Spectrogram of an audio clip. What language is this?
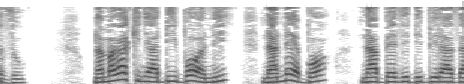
Kikuyu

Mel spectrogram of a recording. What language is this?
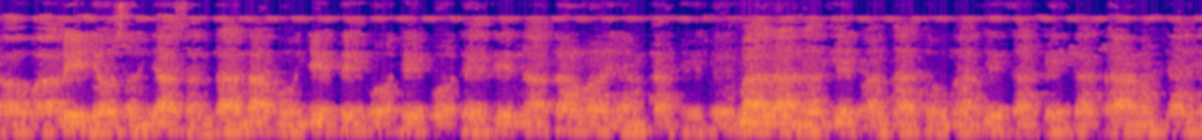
Thai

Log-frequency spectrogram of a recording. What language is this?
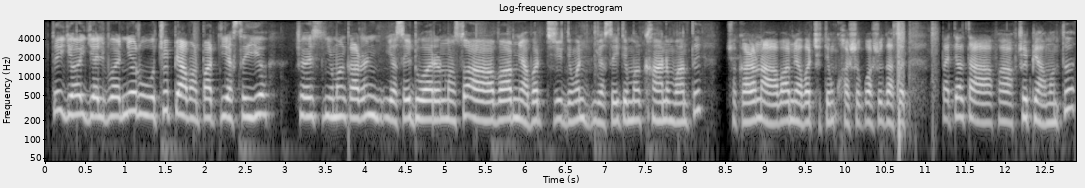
Kashmiri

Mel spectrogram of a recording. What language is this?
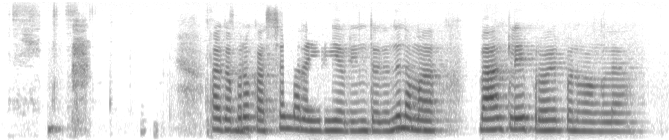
Tamil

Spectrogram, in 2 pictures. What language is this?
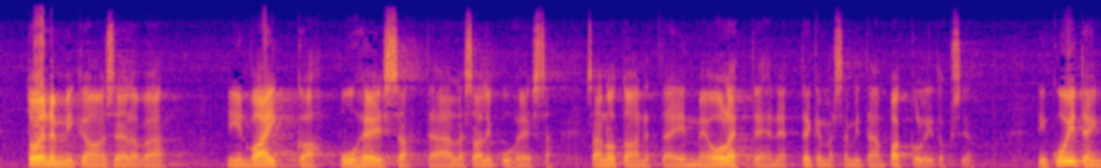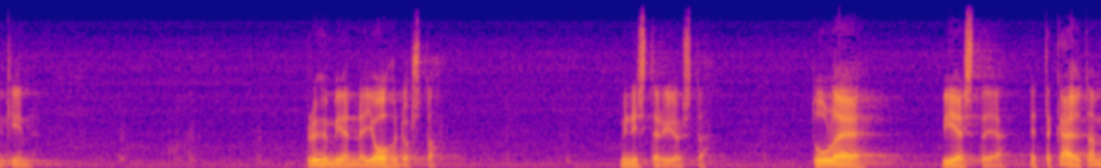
Finnish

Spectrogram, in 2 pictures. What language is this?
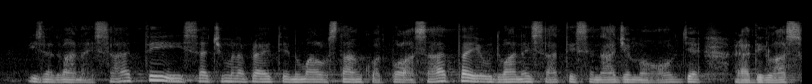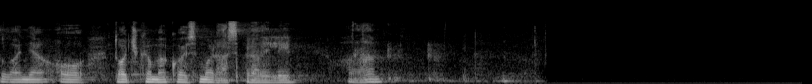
Croatian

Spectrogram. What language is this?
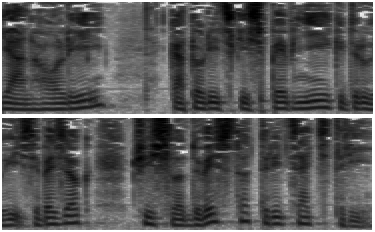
Slovak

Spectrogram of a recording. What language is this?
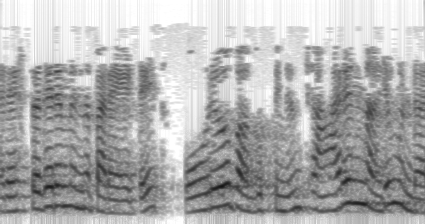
Malayalam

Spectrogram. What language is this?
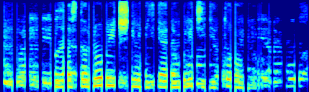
Kinyarwanda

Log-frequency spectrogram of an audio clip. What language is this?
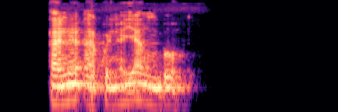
Bafut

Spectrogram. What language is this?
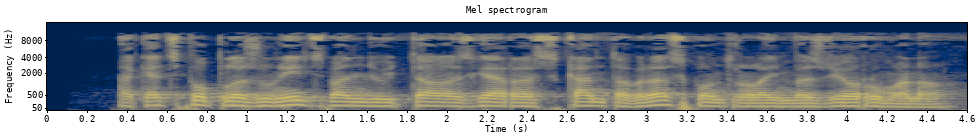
Catalan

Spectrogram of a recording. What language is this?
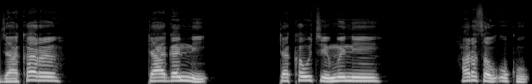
Hausa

